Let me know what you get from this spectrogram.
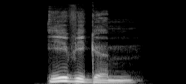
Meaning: strong dative masculine/neuter singular of ewig
- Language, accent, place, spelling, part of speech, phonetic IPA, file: German, Germany, Berlin, ewigem, adjective, [ˈeːvɪɡəm], De-ewigem.ogg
